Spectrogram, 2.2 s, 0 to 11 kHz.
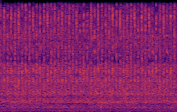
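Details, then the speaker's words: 2014 Kia Rio with two-pin individual coils, idling while each coil is unplugged in turn: a steady uneven pulsing beat. One cylinder misfires; whether from coil, spark, injection or compression is not yet determined. "notamos que el motor sigue igual y la marcha sigue constante fallando pero constante lo sacamos y lo mismo entonces ya podemos intuir que el problema está en este en este cilindro"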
